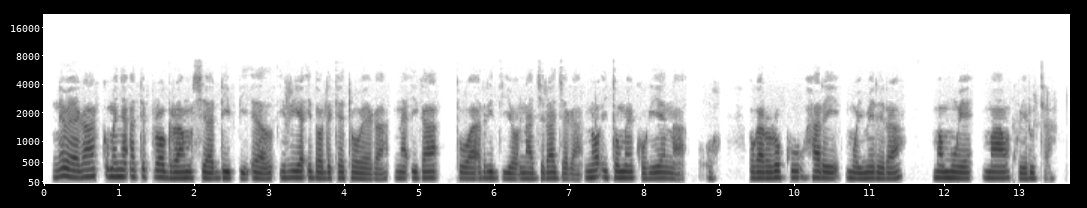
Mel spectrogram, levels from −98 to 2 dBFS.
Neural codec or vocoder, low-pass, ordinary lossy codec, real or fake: none; 7.2 kHz; MP3, 48 kbps; real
